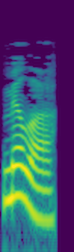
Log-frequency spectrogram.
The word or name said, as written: milah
